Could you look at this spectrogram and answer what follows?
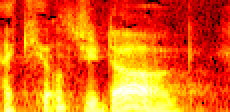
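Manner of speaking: acted tearful bawling, sobbing. Recalling phoning Becky while driving a truck north, retelling own bawling. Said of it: "I'm just bawling on the phone saying".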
